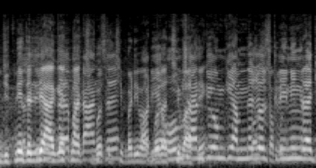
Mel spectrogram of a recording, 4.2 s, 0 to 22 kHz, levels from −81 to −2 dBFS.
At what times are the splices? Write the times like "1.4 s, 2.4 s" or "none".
2.4 s

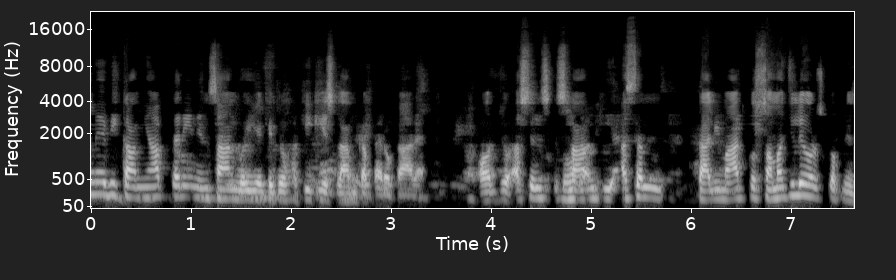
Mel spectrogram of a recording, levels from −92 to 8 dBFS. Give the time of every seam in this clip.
none

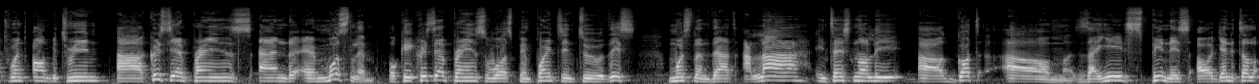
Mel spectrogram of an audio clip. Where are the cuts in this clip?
1.0 s, 3.7 s

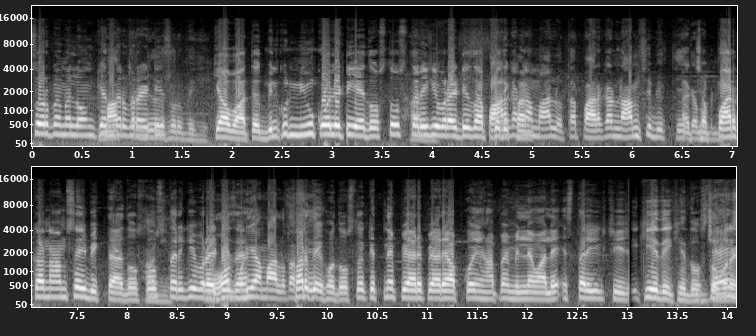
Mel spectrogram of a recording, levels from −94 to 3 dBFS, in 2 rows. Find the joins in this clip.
none

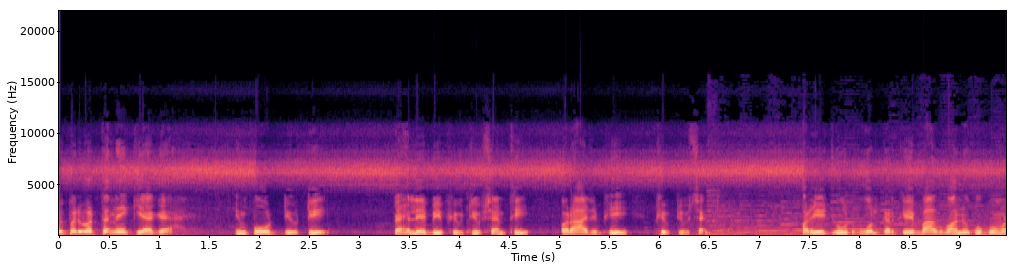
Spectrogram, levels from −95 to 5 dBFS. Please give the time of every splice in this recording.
1.6 s

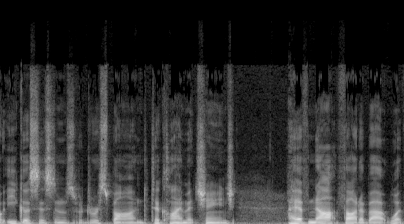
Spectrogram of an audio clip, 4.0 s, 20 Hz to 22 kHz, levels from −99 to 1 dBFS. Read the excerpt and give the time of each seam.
1.5 s, 2.3 s

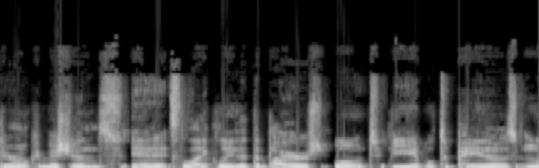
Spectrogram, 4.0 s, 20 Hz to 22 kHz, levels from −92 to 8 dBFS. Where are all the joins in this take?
1.2 s, 2.7 s

